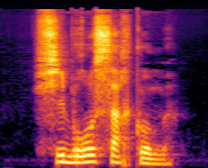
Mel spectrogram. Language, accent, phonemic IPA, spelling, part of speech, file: French, France, /fi.bʁo.zaʁ.kɔm/, fibrosarcome, noun, LL-Q150 (fra)-fibrosarcome.wav
- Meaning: (oncology) fibrosarcoma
